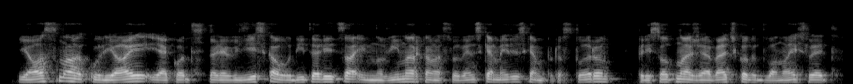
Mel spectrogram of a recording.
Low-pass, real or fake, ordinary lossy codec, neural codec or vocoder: 7.2 kHz; fake; MP3, 96 kbps; codec, 16 kHz, 8 kbps, FunCodec, trained on LibriTTS, 25 frames a second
